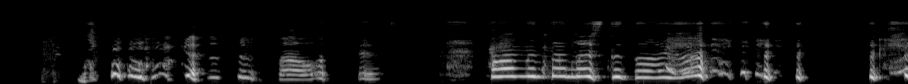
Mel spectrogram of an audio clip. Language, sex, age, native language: Icelandic, male, 30-39, Icelandic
